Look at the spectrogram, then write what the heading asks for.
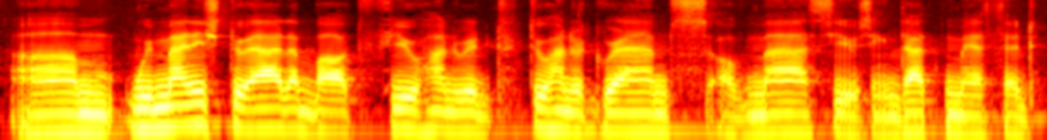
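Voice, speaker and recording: A man in his thirties giving a measured, matter-of-fact explanatory talk to camera as a presenter. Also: low-pitched, flat delivery, creaky, a little mellow.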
